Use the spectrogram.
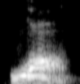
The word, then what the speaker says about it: wall: wol wall wall yeah so that L is like disappearing wall not seeing wall that's why we also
